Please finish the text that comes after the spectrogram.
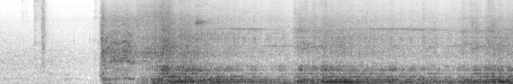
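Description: A car engine cranks and catches, then settles into a loud rumbling idle with slight surges in revving.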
